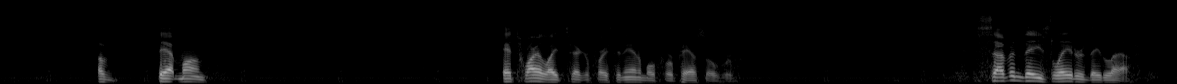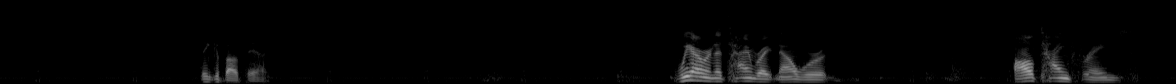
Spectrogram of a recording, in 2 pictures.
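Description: A middle-aged man speaks with animation through a headset microphone, in bursts with pauses.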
